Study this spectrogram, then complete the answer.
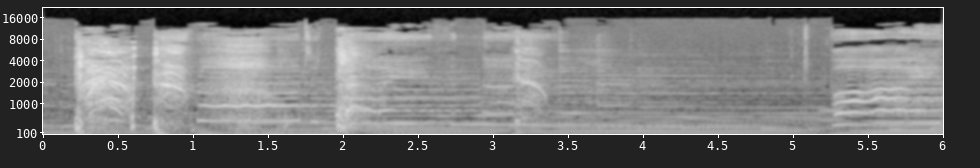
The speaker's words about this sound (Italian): colpo di tosse in diretta. Mi dovete perdonare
